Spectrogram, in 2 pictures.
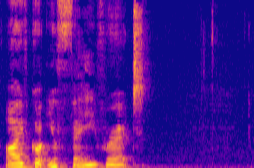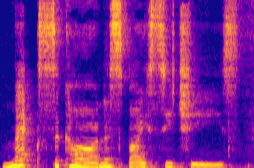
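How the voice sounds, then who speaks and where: A woman's voice: medium pitch, slow. A woman voicing a dreamy, loving mother from a storybook, coaxing and emphatic in her delivery.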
